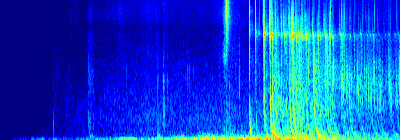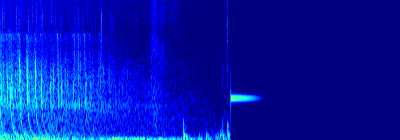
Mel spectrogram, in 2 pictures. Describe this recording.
Thrown a rock at a frozen lake in the middle of wintery Alaska.
northern lights were lit.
